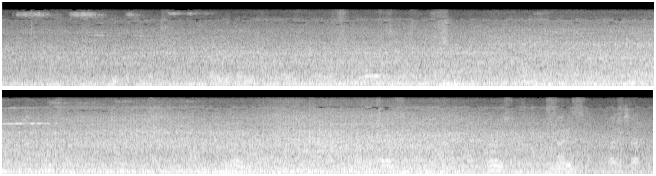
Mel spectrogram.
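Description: A crowd of people murmurs and talks in the background.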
